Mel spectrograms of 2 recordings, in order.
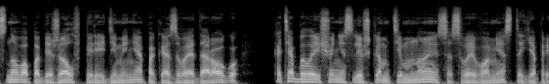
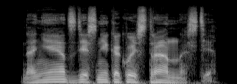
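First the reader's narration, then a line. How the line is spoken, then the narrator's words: Annoyed grunt, village elder. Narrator (Russian): раздосадованно хмыкнул староста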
